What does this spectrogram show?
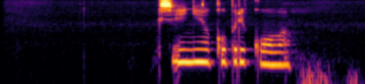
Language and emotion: Russian, neutral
